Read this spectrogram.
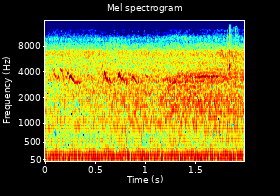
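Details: Honda 2000 W inverter generator started with choke on and old petrol, not run since the last video: smooth, steady low hum at constant speed with no hunting, misfires or rattles; normal running.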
